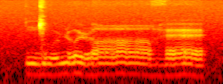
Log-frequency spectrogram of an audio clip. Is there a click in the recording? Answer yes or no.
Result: yes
